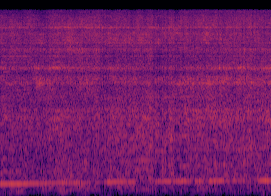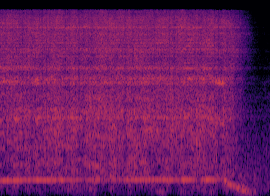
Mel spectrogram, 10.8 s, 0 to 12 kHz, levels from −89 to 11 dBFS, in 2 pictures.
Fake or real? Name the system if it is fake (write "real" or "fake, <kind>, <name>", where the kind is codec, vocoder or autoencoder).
fake, codec, DAC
